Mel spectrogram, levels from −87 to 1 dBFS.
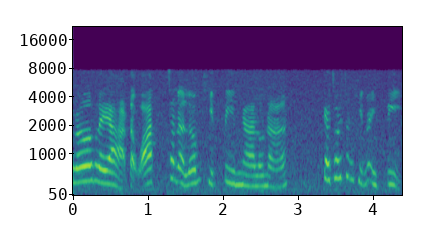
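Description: Throughout the speech there are noise suppressor artifacts. The room noise, about 18 dB below the speech, is pushed down by about 12 dB between phrases and swells back under them.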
